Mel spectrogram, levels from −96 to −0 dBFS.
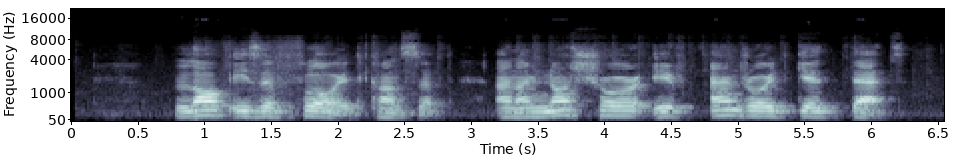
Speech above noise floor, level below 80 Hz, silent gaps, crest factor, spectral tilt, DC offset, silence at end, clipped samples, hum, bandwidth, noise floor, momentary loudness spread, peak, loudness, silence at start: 40 dB; -70 dBFS; none; 18 dB; -5 dB/octave; under 0.1%; 0.35 s; under 0.1%; none; 8.6 kHz; -62 dBFS; 10 LU; -4 dBFS; -22 LUFS; 0.8 s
